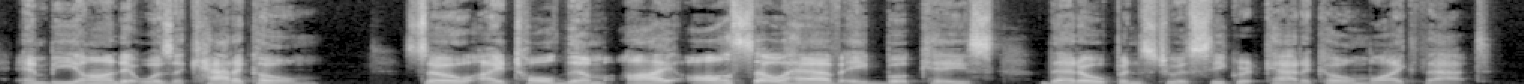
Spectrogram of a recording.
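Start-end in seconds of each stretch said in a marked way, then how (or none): none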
